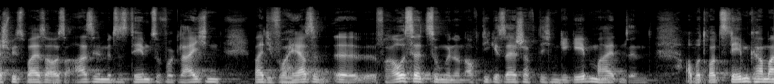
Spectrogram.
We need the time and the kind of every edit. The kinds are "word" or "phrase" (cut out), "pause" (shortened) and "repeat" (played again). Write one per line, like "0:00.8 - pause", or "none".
0:01.1 - word
0:03.8 - word
0:06.3 - word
